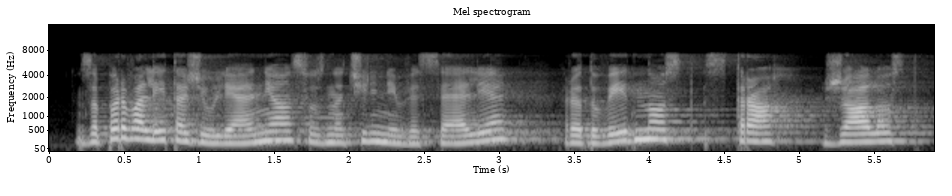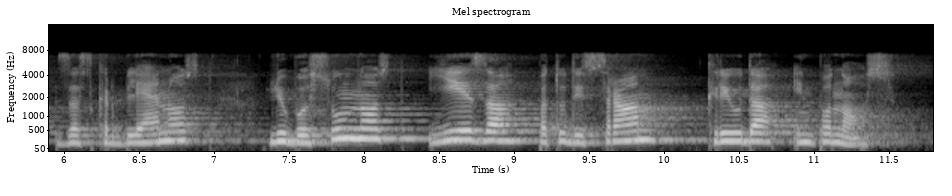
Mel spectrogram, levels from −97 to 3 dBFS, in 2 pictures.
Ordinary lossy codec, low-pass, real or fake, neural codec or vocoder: none; 7.2 kHz; real; none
